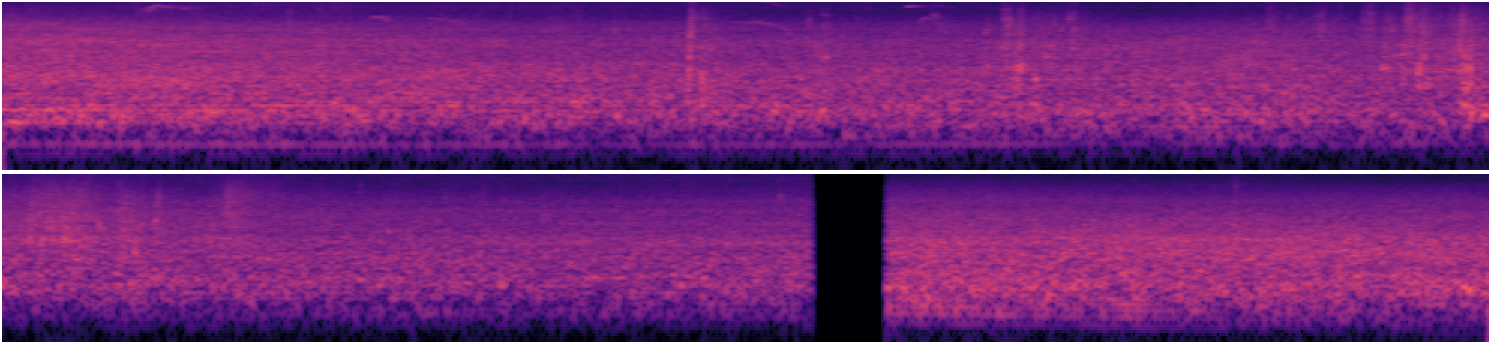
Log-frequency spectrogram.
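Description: Steady rushing of flowing water, with scattered faint clicks and a few faint high chirps. The sound cuts out completely for about half a second some fifteen seconds in.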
